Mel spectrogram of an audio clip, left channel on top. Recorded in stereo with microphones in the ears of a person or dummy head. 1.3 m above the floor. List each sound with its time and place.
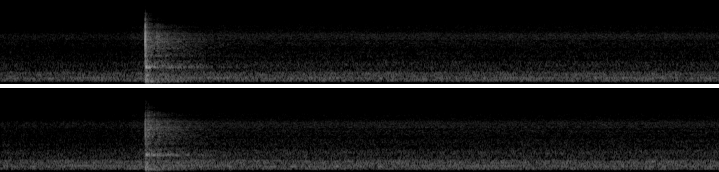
1.4 s tapping: 45° left (ahead or behind), 1.5 m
